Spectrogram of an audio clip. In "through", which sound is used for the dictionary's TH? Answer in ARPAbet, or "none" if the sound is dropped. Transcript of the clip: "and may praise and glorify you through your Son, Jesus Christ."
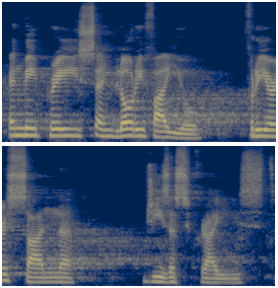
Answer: F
